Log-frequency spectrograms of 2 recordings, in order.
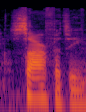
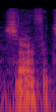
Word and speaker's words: Sarfati: And am I pronouncing your name properly? Is it Sarfati? Sarfati. Sarfati, Sarfati.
